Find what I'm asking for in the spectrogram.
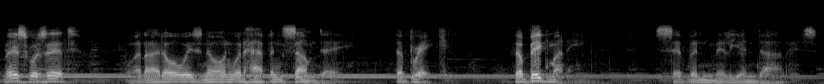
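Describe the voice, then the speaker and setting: An actor with an American accent playing a wry, laconic ex-convict war veteran in an old-time radio crime drama. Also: male voice, on the low side, a little slow, lightly acted. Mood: wry narration. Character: hard-boiled ex-convict war veteran posing as missing heir. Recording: dull vintage radio recording, faint music.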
